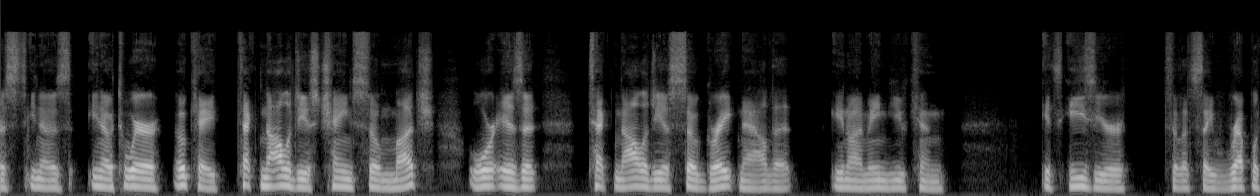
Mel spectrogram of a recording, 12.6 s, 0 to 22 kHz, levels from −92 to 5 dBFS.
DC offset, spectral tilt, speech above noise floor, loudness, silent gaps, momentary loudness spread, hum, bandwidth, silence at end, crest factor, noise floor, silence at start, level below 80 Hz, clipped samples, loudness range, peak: under 0.1%; -6.5 dB/octave; 48 dB; -26 LUFS; none; 11 LU; none; 12.5 kHz; 0 s; 20 dB; -73 dBFS; 0 s; -68 dBFS; under 0.1%; 7 LU; -6 dBFS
